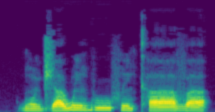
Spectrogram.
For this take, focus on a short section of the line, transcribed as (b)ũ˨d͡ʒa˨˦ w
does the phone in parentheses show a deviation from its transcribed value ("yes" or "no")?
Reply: yes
